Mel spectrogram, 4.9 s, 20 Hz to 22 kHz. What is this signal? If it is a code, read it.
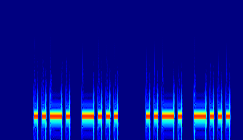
Morse code, heard as a keyed tone, about 15 wpm, 700 Hz. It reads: FB FB
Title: Abbreviations Repeated 3x - 15wpm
